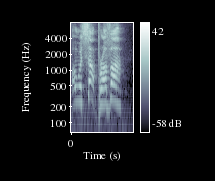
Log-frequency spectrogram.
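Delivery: put-on London youth street accent, very high pitch. Mocking how young people in parts of London talk: London street accent. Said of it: "where they talk like this".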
